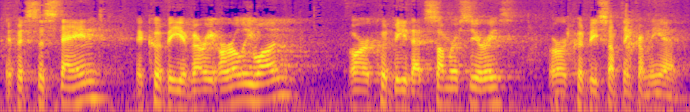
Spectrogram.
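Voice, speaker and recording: Lowish male presenter, echoey room. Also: brisk, fairly bright tone. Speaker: panel presenter, radio program collector. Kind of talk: informal explaining in a question-and-answer session. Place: echoey convention meeting room. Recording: roomy echo with faint noise.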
